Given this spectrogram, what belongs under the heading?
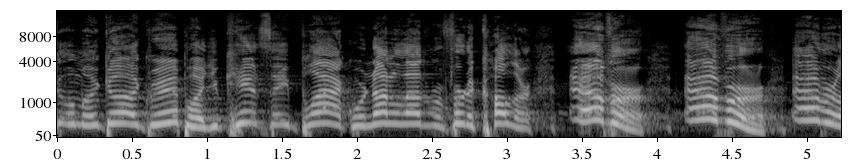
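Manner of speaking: high, loud, whiny scolding; horrified grandkids. Acted. Grandkids scolding Grandpa for what he said, horrified. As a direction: escalate in pitch with each shocked word. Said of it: "your grandkids are gonna be horrified".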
